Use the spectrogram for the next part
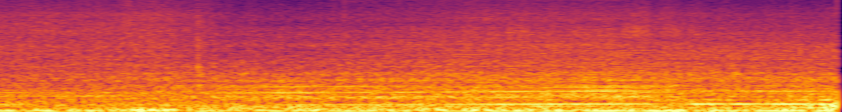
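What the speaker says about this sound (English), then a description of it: "the sounds of the turbo spooling up" A Mazda Familia GT-X turbo sleeper car runs with a steady, close engine drone, its turbo spooling up as a faint whine rises over the rumble, with no talk.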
